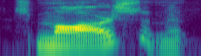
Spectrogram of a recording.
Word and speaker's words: Morse: Un día como hoy del año 1844, desde el Capitolio de Washington a la ciudad de Baltimore, el inventor Samuel Morse, Morse, dicho como yo pronuncio en inglés, Samuel Morse, emitió el primer mensaje telegráfico.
